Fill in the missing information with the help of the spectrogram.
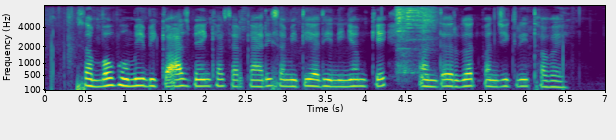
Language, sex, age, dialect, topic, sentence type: Chhattisgarhi, female, 41-45, Western/Budati/Khatahi, banking, statement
